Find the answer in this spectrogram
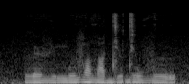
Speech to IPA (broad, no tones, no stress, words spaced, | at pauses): løvy mɯvɯðˤi dʲudiw vɯ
